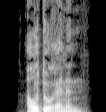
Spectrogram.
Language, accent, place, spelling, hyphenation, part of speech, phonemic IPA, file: German, Germany, Berlin, Autorennen, Au‧to‧ren‧nen, noun, /ˈaʊtoˌrɛnən/, De-Autorennen.ogg
- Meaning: car racing, auto race, motor race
